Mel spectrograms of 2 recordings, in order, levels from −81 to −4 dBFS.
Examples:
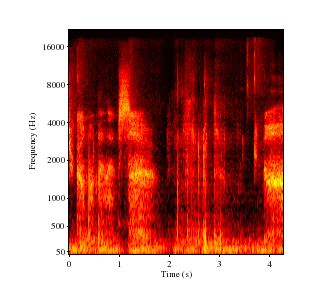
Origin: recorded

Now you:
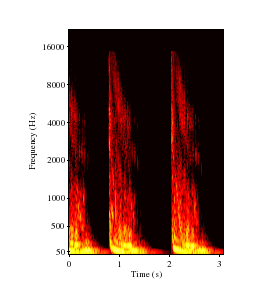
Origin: recorded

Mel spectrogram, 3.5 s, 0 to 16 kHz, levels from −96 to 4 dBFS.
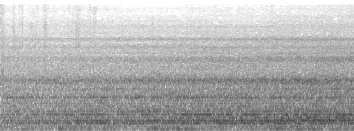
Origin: remade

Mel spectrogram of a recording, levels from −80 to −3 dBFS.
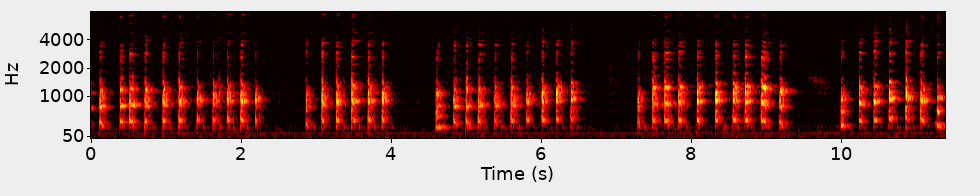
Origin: remade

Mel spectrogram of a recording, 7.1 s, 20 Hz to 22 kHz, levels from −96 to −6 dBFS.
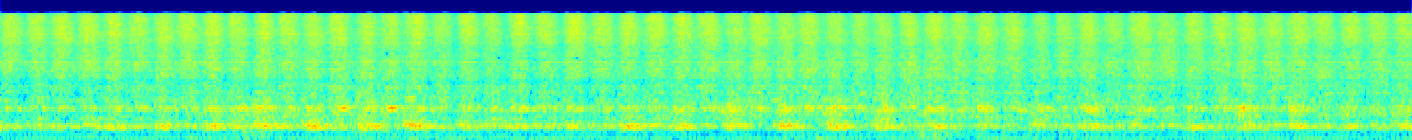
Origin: recorded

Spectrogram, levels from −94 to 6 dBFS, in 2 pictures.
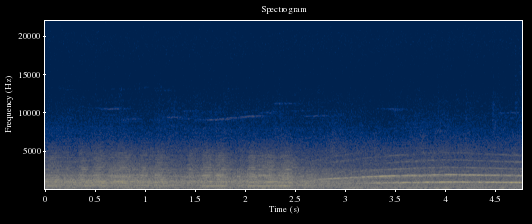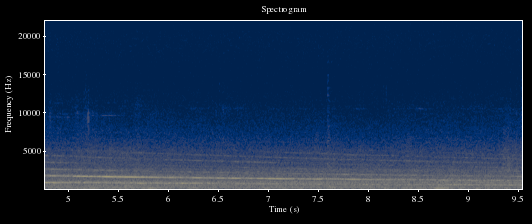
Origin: recorded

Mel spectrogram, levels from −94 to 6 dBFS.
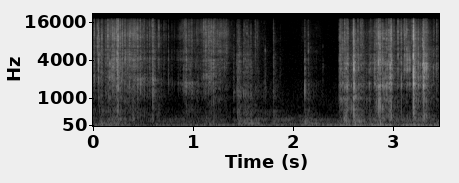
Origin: remade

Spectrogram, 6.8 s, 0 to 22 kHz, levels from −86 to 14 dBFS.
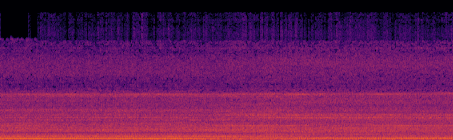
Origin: remade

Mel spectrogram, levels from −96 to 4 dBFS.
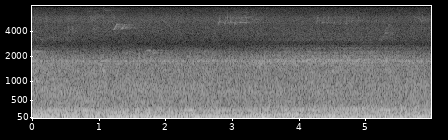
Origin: recorded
